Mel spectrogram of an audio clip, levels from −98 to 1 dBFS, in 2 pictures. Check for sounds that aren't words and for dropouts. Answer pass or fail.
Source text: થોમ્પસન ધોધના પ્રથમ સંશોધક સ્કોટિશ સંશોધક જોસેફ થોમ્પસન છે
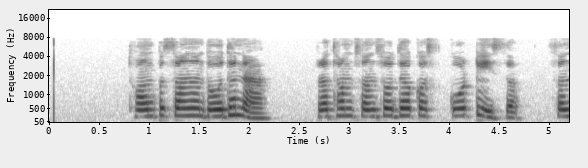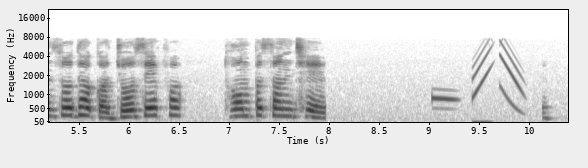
fail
